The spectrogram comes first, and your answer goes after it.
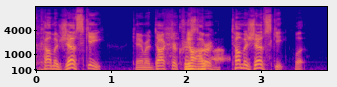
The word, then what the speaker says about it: Tomaszewski: It looks like Thomas Zewski, but Ed Komaszewski is spelled the ending is spelled the same, and that's Komaszewski. So I think it's Komaszewski.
